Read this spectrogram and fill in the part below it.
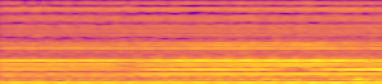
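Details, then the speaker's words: Espresso machine backflush cleaning, continuous and single-shot buttons pressed together; steady low pump hum with a few high whistling tones, even and unbroken, automatic five-time rinse cycle, normal. "The machine automatically rinses itself a total of five times and it keeps continuing the process."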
